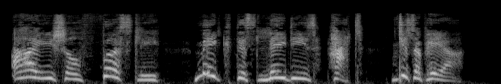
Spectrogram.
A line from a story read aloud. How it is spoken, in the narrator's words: cried the king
